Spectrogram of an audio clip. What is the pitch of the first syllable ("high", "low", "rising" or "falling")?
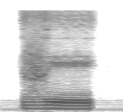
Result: low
